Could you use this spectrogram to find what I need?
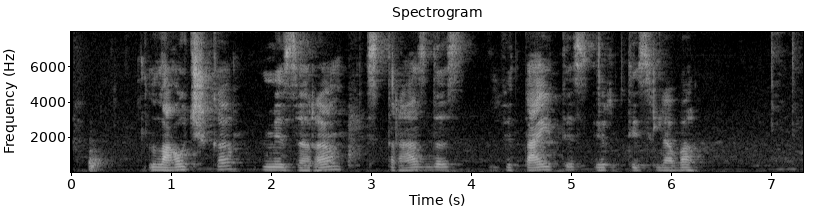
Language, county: Lithuanian, Panevėžys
